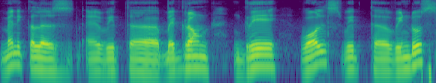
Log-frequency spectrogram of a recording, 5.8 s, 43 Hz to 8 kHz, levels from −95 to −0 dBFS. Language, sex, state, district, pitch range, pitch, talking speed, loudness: English, male, Gujarat, Valsad, 95-120 Hz, 105 Hz, 80 wpm, -19 LUFS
